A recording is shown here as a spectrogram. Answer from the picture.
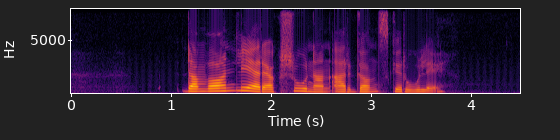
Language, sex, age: Norwegian, female, 20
